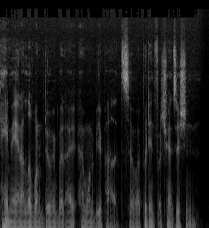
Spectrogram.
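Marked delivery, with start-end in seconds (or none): none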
